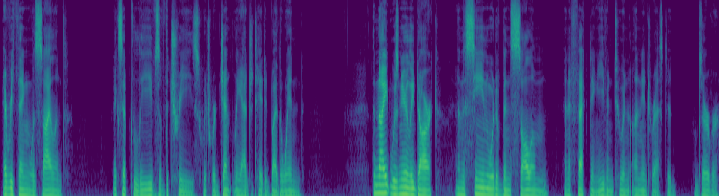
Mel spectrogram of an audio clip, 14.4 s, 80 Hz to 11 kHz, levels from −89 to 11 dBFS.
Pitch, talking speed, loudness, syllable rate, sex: 95 Hz, 145 wpm, -22 LUFS, 5.2 syllables/s, male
